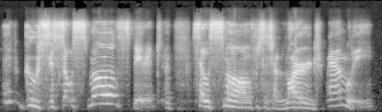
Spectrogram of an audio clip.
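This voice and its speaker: An actor playing a humbled, anxious old man in a radio play, raspy, earnest and pleading. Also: medium pitch, sing-song, slow, pushed and bright, exaggerated voice.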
